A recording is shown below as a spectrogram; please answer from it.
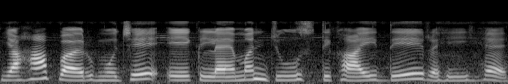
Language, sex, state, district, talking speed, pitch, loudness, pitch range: Hindi, female, Madhya Pradesh, Katni, 120 wpm, 195 Hz, -17 LUFS, 185-220 Hz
